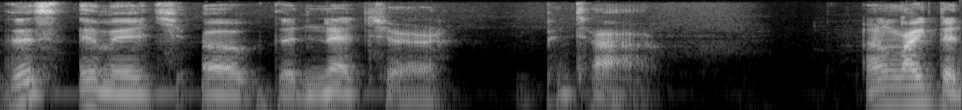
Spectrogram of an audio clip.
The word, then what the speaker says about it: Ptah: His name is pronounced Ptah.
